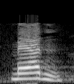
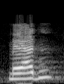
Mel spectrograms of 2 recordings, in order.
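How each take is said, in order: First: Said in the usual way. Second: Madden with a questioning rise at the end; calling again, rising. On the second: Real, not acted.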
